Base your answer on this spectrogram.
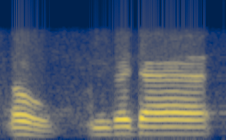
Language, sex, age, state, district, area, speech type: Bodo, male, 45-60, Assam, Chirang, urban, conversation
